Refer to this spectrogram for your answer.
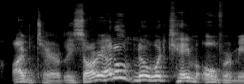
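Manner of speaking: very deep, mature-sounding voice. Quoting the Toxic Avenger helping a police officer up, in his deepest, most mature voice. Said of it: "Like the deepest, like most mature voice".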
